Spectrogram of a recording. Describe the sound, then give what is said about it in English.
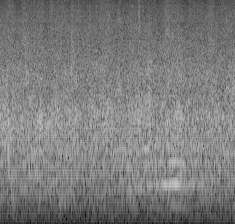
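Audience applause at an opera performance as a soprano and the cast stand on stage: a dense, even wash of many clapping hands that fills the short span without a break. “She applauds the other performers on the stage”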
